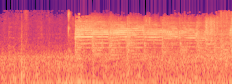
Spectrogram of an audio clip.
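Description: A train carriage rolls steadily along the rails with a loud, continuous low rumble and rattling clatter, joined after a second or so by a sustained high-pitched whine.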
